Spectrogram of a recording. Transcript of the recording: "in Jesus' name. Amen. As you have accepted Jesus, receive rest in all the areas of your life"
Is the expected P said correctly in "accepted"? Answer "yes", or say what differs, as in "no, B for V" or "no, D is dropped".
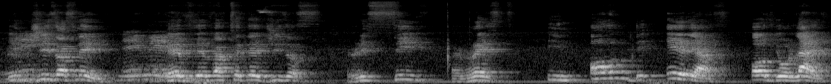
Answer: no, P is dropped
